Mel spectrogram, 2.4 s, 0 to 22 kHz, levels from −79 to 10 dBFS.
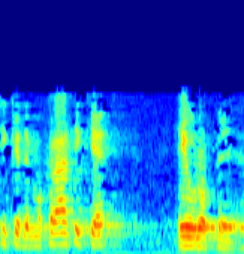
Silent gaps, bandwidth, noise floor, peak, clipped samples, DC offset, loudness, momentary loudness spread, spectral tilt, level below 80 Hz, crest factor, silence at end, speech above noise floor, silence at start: none; 5.4 kHz; -39 dBFS; 0 dBFS; 0.3%; under 0.1%; -12 LUFS; 9 LU; -8 dB/octave; -52 dBFS; 12 dB; 0 s; 28 dB; 0 s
